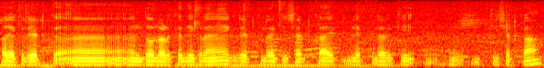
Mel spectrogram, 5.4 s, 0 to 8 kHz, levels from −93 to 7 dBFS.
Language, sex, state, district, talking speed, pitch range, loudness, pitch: Hindi, male, Bihar, Saran, 185 wpm, 105-110 Hz, -19 LUFS, 110 Hz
